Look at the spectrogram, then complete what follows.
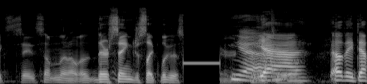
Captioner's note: beep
